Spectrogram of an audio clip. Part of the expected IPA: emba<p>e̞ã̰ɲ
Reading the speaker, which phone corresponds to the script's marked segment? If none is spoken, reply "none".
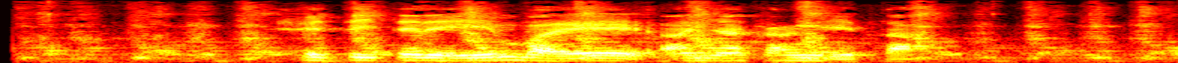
ʔ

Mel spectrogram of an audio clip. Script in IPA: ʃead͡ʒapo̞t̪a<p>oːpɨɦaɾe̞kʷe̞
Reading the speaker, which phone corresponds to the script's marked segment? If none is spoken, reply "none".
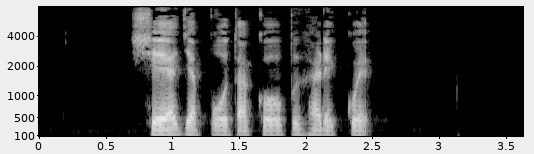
k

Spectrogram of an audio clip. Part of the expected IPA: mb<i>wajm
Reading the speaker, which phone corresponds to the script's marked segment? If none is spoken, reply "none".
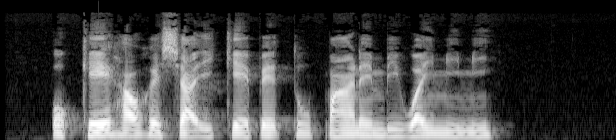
i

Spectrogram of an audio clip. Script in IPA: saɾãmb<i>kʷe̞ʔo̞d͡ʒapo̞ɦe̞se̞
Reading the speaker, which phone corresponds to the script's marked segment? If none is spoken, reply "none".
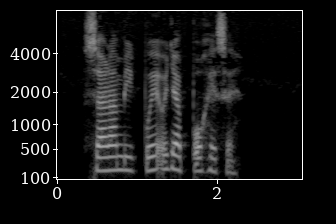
i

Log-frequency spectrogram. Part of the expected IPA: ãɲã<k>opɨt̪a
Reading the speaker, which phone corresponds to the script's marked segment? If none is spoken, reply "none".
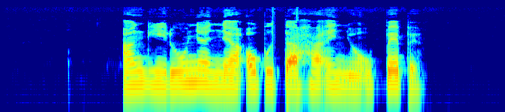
ʔ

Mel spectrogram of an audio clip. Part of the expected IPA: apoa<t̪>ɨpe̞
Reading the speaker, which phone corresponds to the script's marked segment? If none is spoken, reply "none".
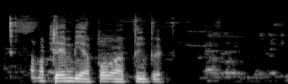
t̪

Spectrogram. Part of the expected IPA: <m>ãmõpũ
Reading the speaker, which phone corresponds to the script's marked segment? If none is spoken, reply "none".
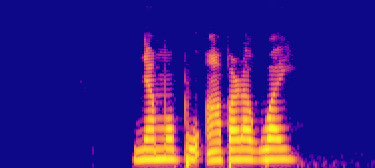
ɲ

